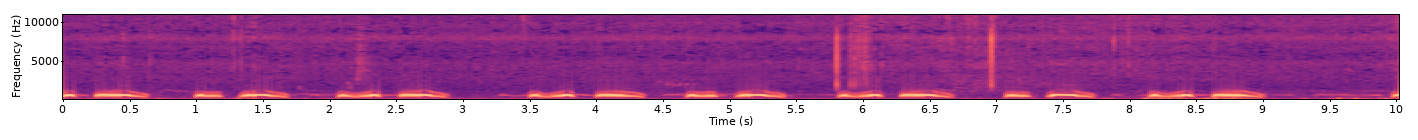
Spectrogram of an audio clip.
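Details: Spotted dove lure sound for attracting wild birds: paired, hollow coos in a long sequence of about sixteen notes, a short pause near the third second, faint clicks and a low rumble late on.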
